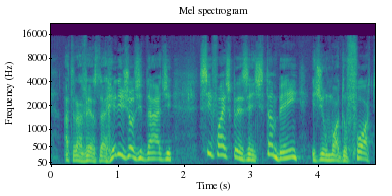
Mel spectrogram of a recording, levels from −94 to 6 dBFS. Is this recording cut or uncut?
uncut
